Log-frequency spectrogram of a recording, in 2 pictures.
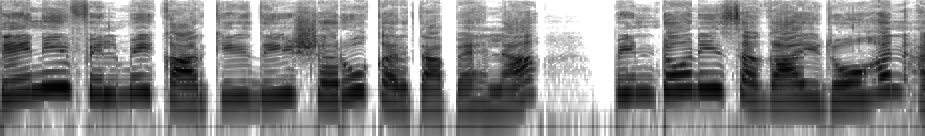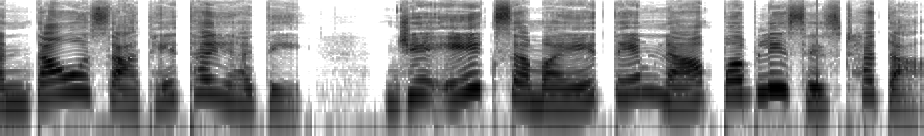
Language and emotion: Gujarati, neutral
